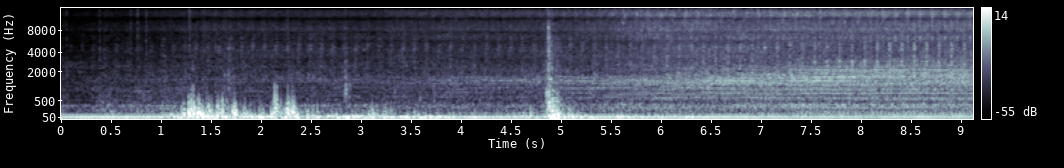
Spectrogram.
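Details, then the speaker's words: BMW 328i E92 petrol six at idle after replacing spark plugs, ignition coils, serpentine belt and valve cover gasket to fix misfires: steady even low hum, no stumbles, engine not shaking. "at the engine it's not shaking at all"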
